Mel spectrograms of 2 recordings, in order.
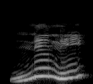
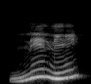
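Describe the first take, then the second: The two takes are said the same way.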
